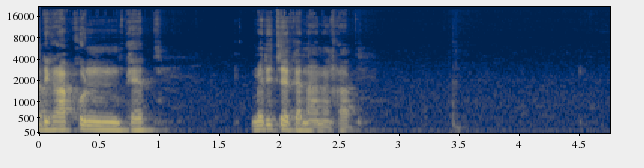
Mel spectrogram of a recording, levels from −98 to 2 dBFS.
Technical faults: none

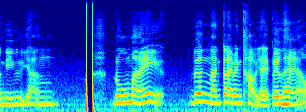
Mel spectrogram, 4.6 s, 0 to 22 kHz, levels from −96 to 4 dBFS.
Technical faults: invalid numbers at full scale

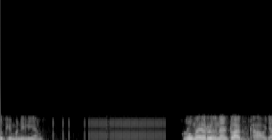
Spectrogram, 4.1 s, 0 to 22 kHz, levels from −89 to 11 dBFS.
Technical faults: iLBC codec; GSM signalling bursts; GSM phone buzz; lost iLBC frames

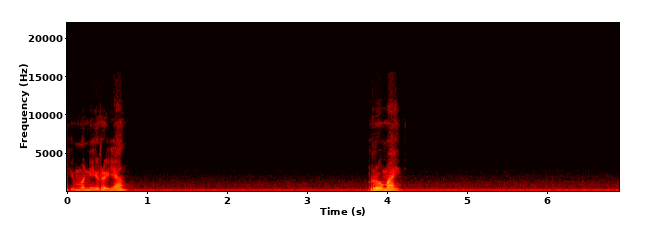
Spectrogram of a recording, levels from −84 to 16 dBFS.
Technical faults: automatic gain rising

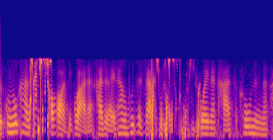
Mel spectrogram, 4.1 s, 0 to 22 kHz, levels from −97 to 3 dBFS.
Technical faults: Codec 2 vocoder; bit errors on digital voice radio

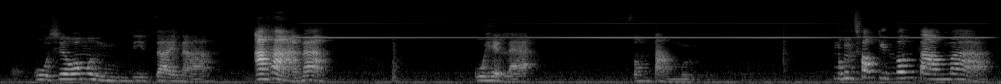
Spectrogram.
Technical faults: feedback whistle

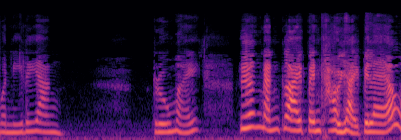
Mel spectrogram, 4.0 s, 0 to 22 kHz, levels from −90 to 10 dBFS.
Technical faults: HE-AAC compression

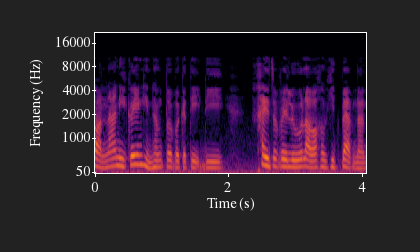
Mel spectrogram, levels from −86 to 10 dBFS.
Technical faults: Vorbis compression

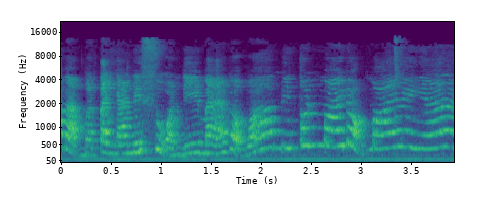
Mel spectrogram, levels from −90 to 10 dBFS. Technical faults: MP2 compression

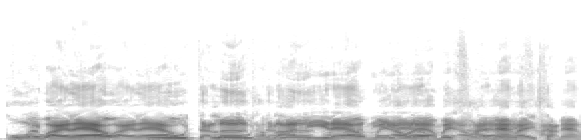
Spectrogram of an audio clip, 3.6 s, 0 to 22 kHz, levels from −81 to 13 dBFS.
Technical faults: doubled audio track

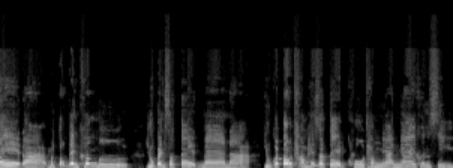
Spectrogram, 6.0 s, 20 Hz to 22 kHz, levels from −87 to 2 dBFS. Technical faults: short concealed packet loss

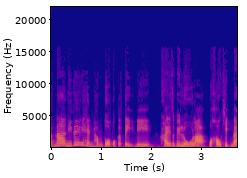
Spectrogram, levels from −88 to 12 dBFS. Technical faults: scattered short gaps

